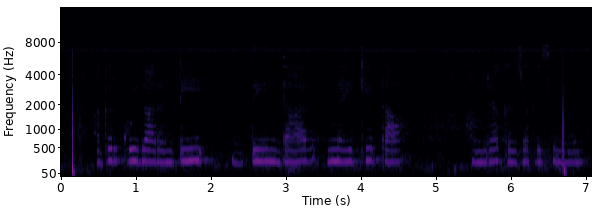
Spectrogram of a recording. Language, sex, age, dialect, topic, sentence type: Bhojpuri, female, 31-35, Southern / Standard, banking, question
